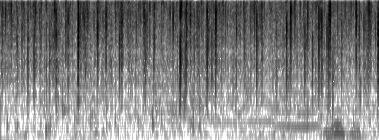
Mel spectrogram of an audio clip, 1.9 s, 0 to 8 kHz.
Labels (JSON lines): {"label": "biophony, cascading saw", "recorder": "SoundTrap 600 or HydroMoth"}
